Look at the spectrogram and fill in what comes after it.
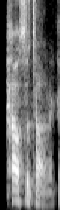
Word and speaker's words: Housatonic: Jubi is the recipient of the 2021 Housatonic Book Award. I may have mispronounced that. – Housatonic. – Okay, thank you. He's a 2018 PEN, that's P-E-N,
